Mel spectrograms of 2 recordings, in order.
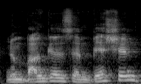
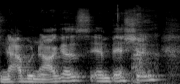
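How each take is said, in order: First: The name is said with a scrambled childhood pronunciation. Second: The name is said with its standard pronunciation. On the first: This is how it was said in childhood. The speaker calls it wrong. "as kids we pronounced it as" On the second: This is the proper name of the game. The speaker calls it right. "but it's"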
